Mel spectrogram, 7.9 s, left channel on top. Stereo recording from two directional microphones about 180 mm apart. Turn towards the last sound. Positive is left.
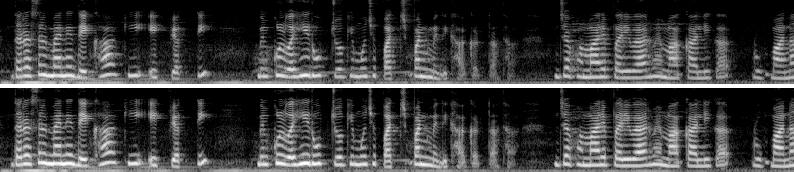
turn(degrees=-45)  # may be behind; listen again after turning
